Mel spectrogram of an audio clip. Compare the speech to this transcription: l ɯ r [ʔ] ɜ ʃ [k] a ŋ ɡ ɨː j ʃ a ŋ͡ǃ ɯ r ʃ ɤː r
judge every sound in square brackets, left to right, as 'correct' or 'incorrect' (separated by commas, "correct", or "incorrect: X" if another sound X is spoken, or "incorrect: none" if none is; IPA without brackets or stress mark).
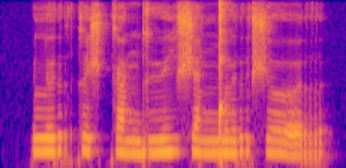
incorrect: k, correct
